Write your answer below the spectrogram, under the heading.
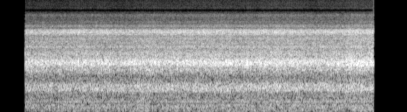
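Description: Steady rush of wind and road noise from a cruiser motorcycle at highway speed, heard through a helmet-mounted camera. It cuts in abruptly about half a second in and cuts off abruptly near the end.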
